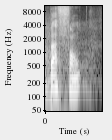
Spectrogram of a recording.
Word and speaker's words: Bafang: On prononce pas le G, ça se dit Bafang.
